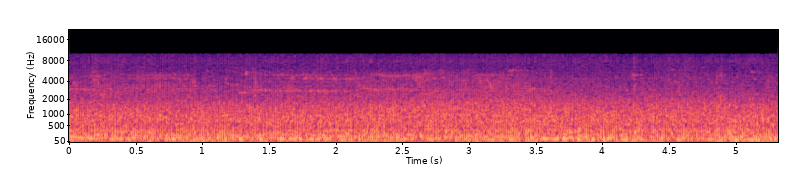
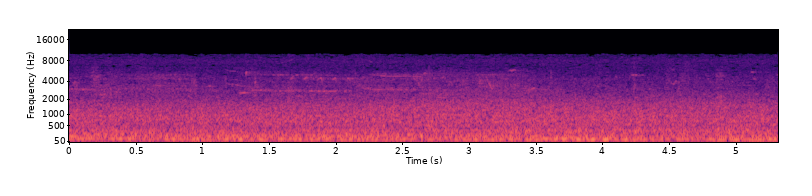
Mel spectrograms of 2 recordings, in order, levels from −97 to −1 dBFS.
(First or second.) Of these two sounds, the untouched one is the second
